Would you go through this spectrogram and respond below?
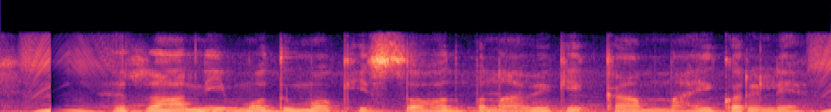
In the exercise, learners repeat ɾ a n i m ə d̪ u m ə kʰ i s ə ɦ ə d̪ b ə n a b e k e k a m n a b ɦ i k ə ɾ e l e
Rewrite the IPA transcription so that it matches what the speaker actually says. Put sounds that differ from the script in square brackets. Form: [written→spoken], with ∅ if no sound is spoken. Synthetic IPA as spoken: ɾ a n i m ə d̪ u m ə kʰ i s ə ɦ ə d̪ b ə n a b e k e k a m n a [b→∅] ɦ i k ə ɾ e l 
